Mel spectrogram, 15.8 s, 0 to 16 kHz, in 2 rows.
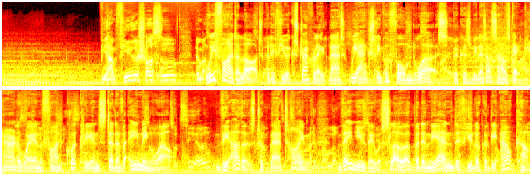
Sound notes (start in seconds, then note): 2.9 in German; 4.6 dubbed in English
